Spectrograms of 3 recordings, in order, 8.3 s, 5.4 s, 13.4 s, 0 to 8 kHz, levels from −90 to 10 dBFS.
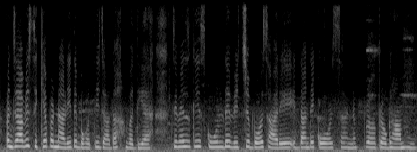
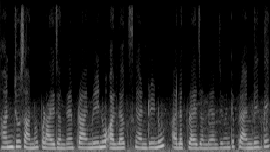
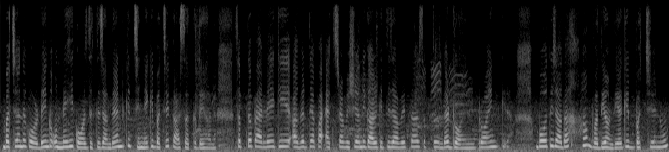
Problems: constant background noise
